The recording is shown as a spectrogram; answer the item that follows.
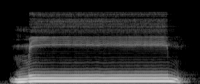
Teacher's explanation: হরফটি উচ্চারিত হয় দুই ঠোট চেপে ধরে আমরা উচ্চারণ করব · 2 ঠোঁট চেপে ধরে আমরা উচ্চারণ করব। মিম। আবার বলুন মিম।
